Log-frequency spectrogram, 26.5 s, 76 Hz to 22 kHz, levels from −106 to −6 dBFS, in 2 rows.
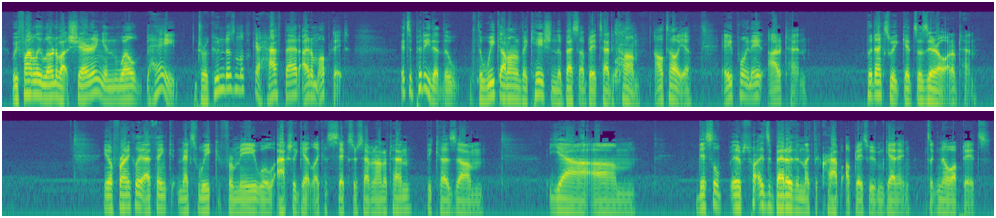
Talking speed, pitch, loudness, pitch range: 205 wpm, 100 Hz, -18 LUFS, 85-120 Hz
